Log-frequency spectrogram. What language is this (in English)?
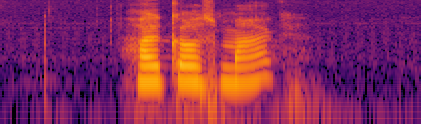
Danish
